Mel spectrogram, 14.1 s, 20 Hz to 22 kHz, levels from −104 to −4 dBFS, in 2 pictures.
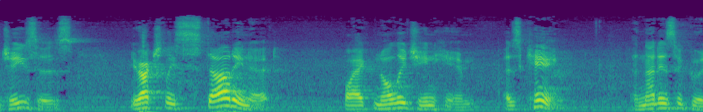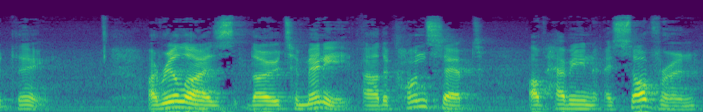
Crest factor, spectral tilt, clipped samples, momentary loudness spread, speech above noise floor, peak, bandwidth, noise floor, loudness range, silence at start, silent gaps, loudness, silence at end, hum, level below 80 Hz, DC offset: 20 dB; -4.5 dB/octave; under 0.1%; 17 LU; 26 dB; -2 dBFS; 12.5 kHz; -47 dBFS; 7 LU; 0 s; none; -21 LUFS; 0 s; none; -48 dBFS; under 0.1%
